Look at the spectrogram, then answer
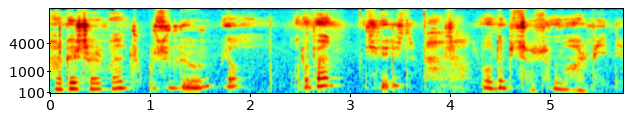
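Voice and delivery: hushed aside to the audience; whispered aside to viewers about the sick doll. Real, not acted. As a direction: whisper it so the doll won't hear.

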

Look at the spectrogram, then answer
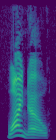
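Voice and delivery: firm father. Acted.

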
